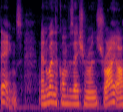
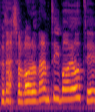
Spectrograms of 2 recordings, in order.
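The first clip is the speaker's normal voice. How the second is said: very loud, high-pitched comic blurt; 7 semitones higher, 10 dB louder than usual. Recalling an overheard phrase that became an inside joke, funny voice mimicking someone. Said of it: "in the funny voice and mimicking them".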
